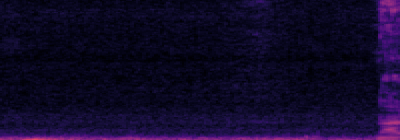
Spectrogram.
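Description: Low rumbling handling noise on a handheld phone microphone as it is moved, strongest just after the start.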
